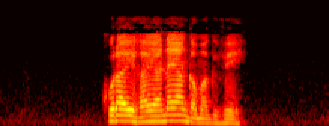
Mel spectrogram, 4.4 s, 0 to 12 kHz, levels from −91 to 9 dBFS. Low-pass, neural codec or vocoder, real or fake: 7.2 kHz; none; real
